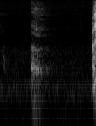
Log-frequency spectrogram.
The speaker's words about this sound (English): That was a great burp. Thank you.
